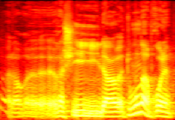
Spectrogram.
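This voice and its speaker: A man's voice: a little high, lively intonation, brisk, gravelly, a little mellow. A man, a rabbi, giving an informal Torah lesson to a live group, talking straight to his listeners and repeating key words with many fillers. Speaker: rabbi teaching a Torah class.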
